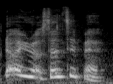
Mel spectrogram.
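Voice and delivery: said through a yawn. Real, not acted. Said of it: "I'm yawning now as well".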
